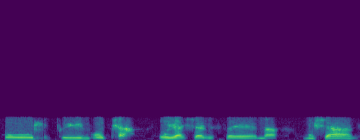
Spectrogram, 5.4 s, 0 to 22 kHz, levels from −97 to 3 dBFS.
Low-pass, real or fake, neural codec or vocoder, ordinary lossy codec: 3.6 kHz; real; none; none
